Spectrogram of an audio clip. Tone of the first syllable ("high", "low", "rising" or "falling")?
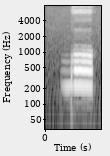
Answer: high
